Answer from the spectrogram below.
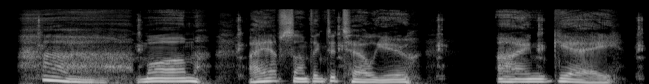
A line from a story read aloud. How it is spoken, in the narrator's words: he let out an exaggerated sigh and said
